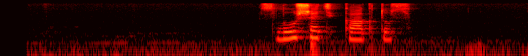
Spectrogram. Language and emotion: Russian, neutral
